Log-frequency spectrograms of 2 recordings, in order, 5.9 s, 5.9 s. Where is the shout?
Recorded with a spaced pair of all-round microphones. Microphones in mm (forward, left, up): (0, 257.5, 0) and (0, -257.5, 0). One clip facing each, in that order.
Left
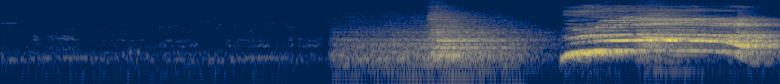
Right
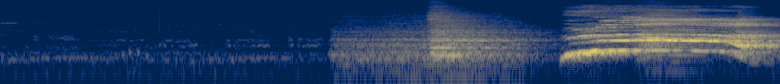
10° left (ahead or behind), 0.5 m.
